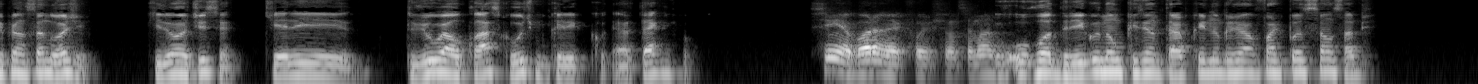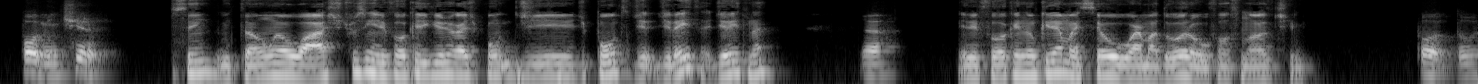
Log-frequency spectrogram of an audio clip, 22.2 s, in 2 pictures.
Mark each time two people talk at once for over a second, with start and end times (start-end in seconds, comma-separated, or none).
none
